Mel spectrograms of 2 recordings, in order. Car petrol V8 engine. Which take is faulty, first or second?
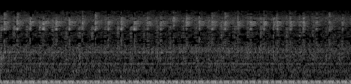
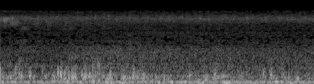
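first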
